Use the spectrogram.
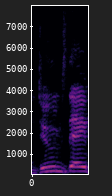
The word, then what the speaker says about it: Domesday: English history talk about the Doomsday Book even though it's spelt Domesday very weird thing William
